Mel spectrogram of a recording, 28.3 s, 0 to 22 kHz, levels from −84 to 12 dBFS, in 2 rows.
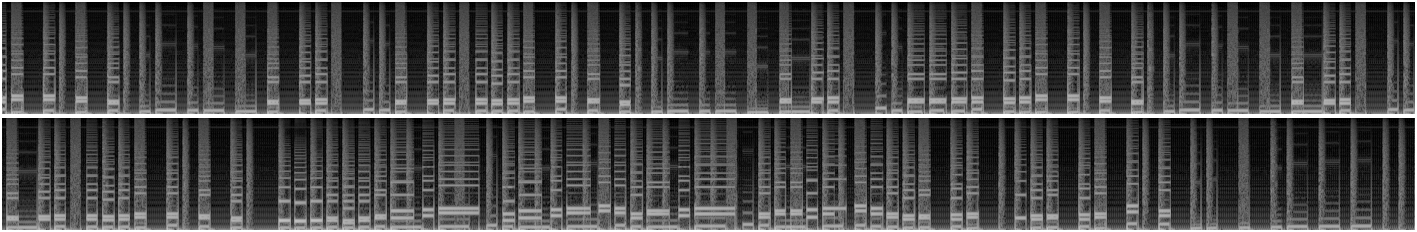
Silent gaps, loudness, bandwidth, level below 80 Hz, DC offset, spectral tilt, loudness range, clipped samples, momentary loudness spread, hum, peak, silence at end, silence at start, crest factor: none; -21 LUFS; over 20 kHz; -28 dBFS; 1%; -4.5 dB/octave; 4 LU; under 0.1%; 8 LU; none; -4 dBFS; 0.05 s; 0 s; 14 dB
